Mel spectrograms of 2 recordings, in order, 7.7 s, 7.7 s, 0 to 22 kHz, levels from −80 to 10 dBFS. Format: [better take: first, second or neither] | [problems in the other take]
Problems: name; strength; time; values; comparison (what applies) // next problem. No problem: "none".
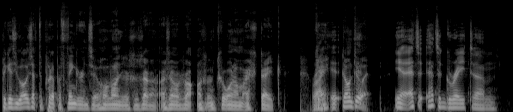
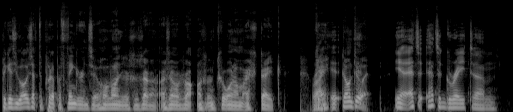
neither | none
